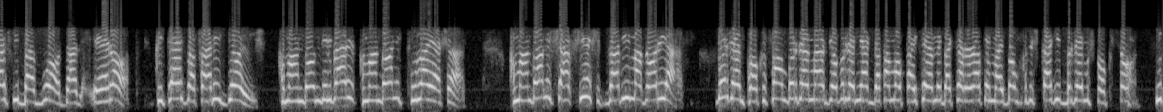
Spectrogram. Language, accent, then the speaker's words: Persian; Badakhshan, Afghanistan; از بدخشان هستم، مرکز بدخشان ولسوالی اتل پایان.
